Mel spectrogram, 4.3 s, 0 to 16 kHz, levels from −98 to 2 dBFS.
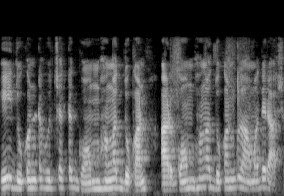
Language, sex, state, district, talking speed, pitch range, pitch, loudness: Bengali, male, West Bengal, Kolkata, 195 wpm, 140-160 Hz, 150 Hz, -21 LUFS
